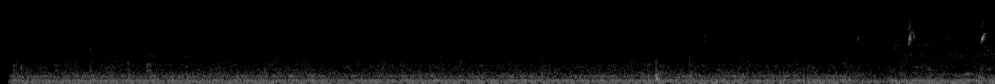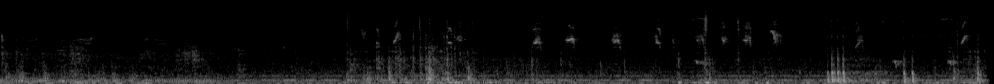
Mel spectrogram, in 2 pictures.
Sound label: Hatching chick from egg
